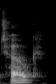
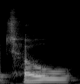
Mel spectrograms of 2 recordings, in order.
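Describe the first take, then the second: First: The word ends with a hard G sound. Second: The word ends in a vowel, no hard G. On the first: The speaker calls it wrong. "you might be tempted to pronounce it talk or to toke, to, like to pronounce the G" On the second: The speaker calls it right. "it's kind of like a flat G in a way"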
